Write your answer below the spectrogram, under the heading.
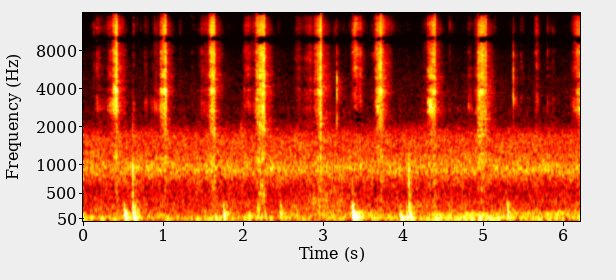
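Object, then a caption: Kinetic sand block cut with a knife. A knife blade cuts thin slices from a solid, hand-held yellow kinetic sand block. Eleven short, crisp slicing strokes each give a bright, hissy scrape with a soft low thud underneath, separated by quiet gaps.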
